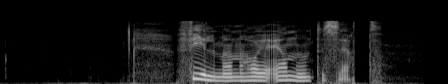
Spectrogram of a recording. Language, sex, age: Swedish, female, 43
